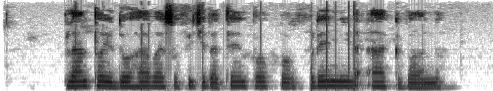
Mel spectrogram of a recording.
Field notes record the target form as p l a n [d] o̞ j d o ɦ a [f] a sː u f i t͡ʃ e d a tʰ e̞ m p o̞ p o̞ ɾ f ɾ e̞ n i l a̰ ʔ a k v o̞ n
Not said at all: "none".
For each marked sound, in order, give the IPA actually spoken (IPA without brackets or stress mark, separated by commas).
t, v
